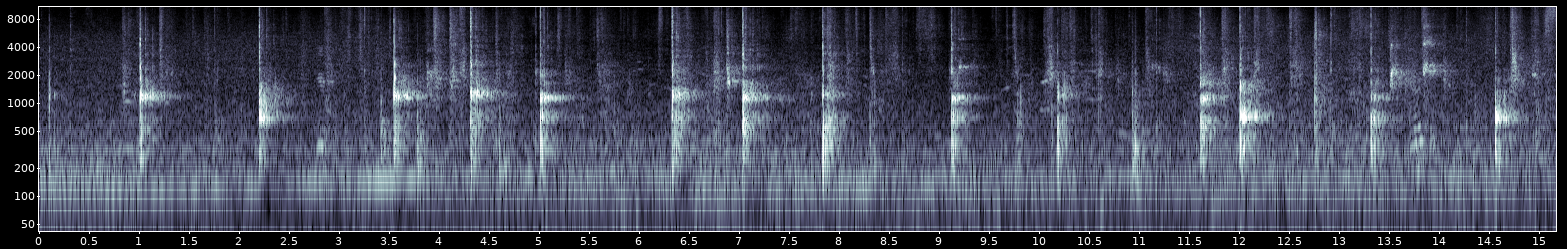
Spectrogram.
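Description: Paddles strike a plastic ball with sharp, hollow pops in a quick rally.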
